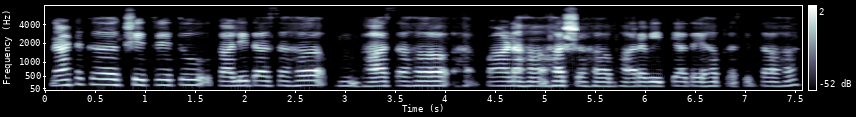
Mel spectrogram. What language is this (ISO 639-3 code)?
san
